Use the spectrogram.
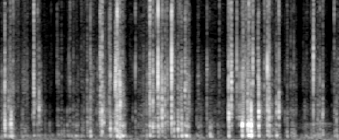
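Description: Thick cellophane crinkles and crackles continuously as it is scrunched together to wrap a homemade Valentine gift, close and busy with dense rustling bursts.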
